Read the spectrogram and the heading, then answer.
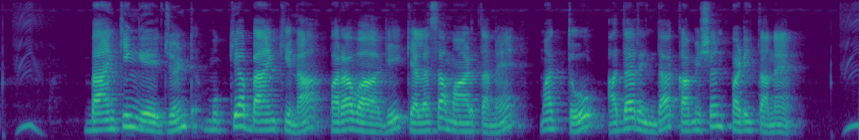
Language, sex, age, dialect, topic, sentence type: Kannada, male, 18-24, Mysore Kannada, banking, statement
